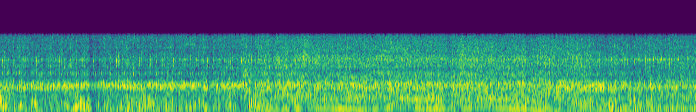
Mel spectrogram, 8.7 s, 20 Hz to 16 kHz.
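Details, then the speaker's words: 1982 Toyota pickup with a 22R engine, assumed over 300,000 miles, warm at operating temperature after a water pump replacement: steady, even idle and revs with the rattle gone and only a long-standing faint valve tick; no pump leaks; normal warm idle. "But yeah, it seems good. No leaks at the water pump."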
